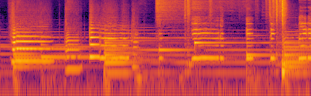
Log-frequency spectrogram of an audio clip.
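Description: Live jazz quartet: a trumpet plays held melody notes over piano, double bass and drums.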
